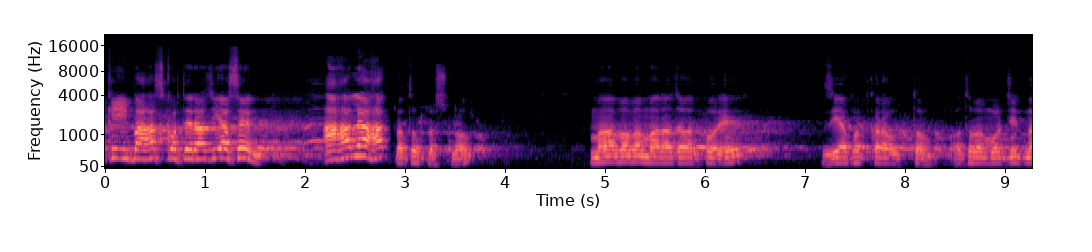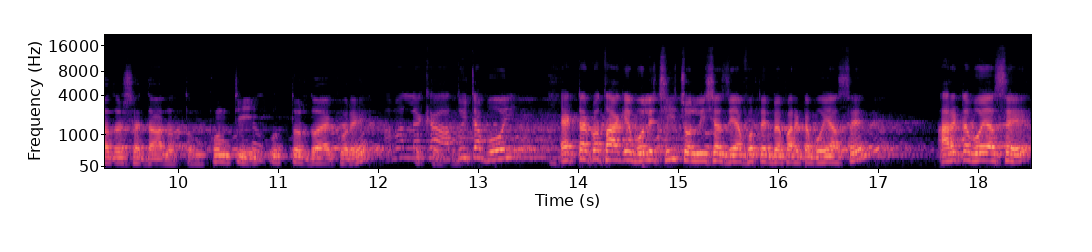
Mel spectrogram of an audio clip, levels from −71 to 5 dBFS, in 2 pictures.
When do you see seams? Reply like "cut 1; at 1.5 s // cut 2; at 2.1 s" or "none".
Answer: cut 1; at 2.8 s // cut 2; at 12.5 s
